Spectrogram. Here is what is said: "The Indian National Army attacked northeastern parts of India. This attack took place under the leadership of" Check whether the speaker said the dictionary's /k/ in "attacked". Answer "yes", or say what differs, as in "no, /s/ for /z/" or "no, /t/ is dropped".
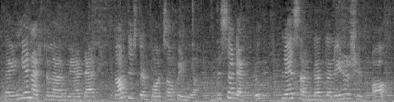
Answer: no, /k/ is dropped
